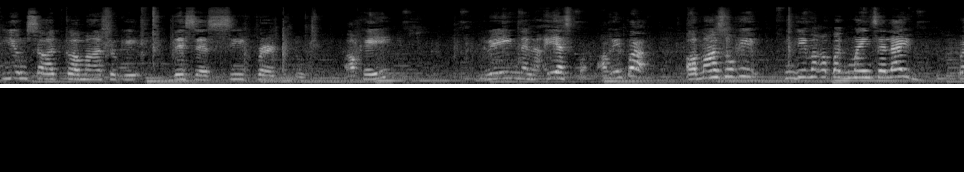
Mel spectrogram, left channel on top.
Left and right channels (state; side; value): silent; right; digital silence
